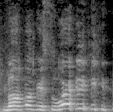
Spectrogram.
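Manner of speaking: slow words through laughter; laughing. Real, not acted. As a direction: laugh it out, slowly. Friend sweating from hot wings.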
